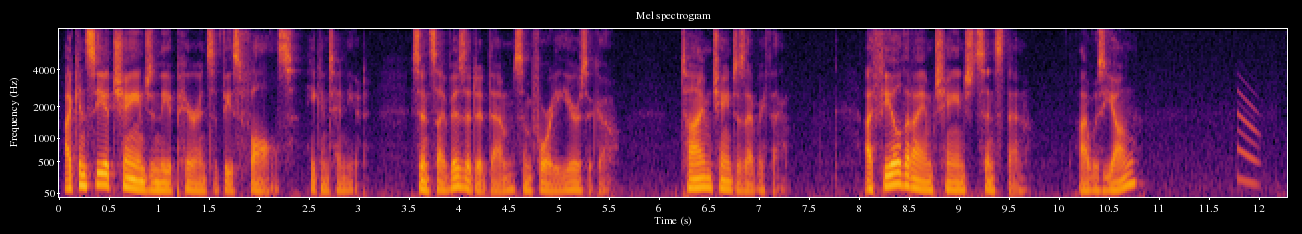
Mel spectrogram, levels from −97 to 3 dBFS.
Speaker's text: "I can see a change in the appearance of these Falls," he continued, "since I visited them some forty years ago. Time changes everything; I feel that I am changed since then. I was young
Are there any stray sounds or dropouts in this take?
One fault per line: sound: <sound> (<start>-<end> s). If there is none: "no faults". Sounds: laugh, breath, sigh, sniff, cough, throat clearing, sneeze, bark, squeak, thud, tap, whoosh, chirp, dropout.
sound: chirp (11.8-12.0 s)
